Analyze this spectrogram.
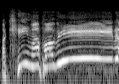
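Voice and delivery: very high, loud, stretched shriek; gleeful villain cry. Acted. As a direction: shriek it out with evil relish. Villain proposes evil team-up.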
